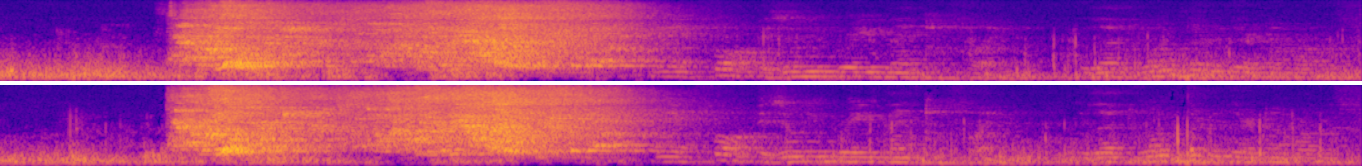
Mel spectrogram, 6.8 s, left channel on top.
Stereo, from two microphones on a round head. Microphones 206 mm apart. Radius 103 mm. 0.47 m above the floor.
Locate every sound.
0.8 s a splash: 65° right (ahead or behind), 4 m
3.3 s a man speaking: 55° right (ahead or behind), 2 m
